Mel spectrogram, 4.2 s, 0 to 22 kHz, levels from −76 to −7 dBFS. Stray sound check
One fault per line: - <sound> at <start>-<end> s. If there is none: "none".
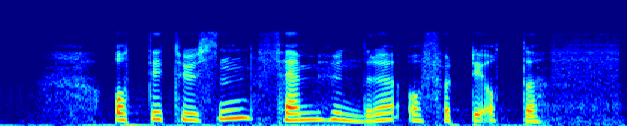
none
